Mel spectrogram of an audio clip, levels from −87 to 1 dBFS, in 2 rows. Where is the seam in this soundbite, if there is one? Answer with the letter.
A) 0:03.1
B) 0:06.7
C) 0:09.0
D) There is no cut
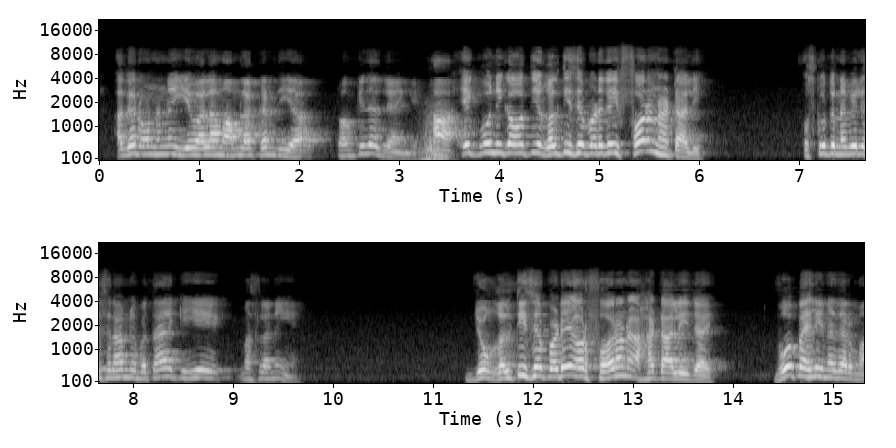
A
